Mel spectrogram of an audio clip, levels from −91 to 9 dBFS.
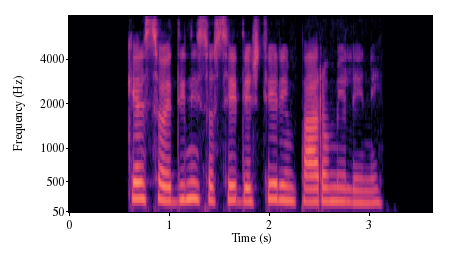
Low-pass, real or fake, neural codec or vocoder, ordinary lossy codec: none; fake; codec, 16 kHz, 8 kbps, FreqCodec, larger model; none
